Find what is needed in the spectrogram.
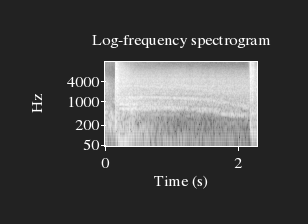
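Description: A break in the background music: a sudden hit followed by one slowly falling, fading tone, like a downward-sweeping transition effect, before the music resumes.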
